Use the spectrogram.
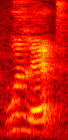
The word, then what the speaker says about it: Willette: And that's right, I have Sharon and Steve Willett.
